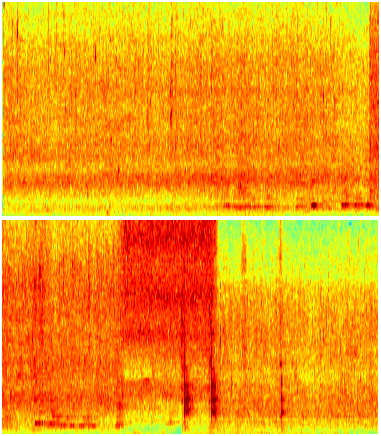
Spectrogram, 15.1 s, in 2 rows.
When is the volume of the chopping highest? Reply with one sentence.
The loudest moment of the chopping is at 12 seconds.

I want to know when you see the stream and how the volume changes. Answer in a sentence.
The stream can be heard from 0.0 to 15.0 s, at a steady volume.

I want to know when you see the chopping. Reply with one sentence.
You can hear the chopping from 11.1 to 13.3 s.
